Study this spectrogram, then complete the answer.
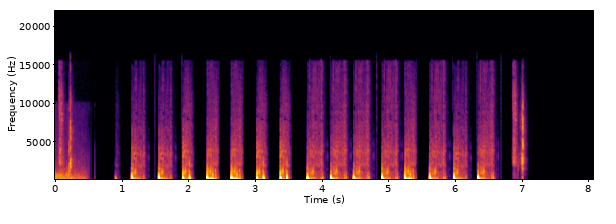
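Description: Footsteps thud quickly on wooden planks.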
